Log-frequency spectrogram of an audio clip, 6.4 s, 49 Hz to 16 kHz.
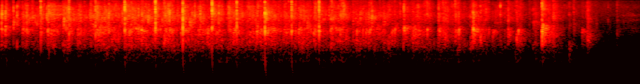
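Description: An audience applauds steadily for Trønderhopp, a ski jumping team in Trøndelag, Norway, marking its 35th anniversary. A dense wash of many hands clapping with sharp individual claps poking through, sustained at an even level before tapering slightly at the end. No one speaks.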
